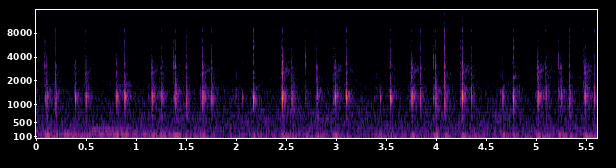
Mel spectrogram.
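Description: Fingertips of both hands type fast on a compact 60% backlit mechanical keyboard with lit plastic keycaps. The taps are quick, crisp clicks centered around 1.2 kHz with short high ticks, each dying away almost at once. They fall in a steady, uneven rhythm over a quiet low hum.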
